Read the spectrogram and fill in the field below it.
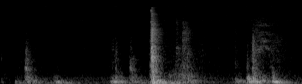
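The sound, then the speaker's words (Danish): A door opens and closes, with soft handling clunks, a sharp knock in the middle and another firm bump as it shuts; no one speaks. “Kom ind og luk døren.”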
